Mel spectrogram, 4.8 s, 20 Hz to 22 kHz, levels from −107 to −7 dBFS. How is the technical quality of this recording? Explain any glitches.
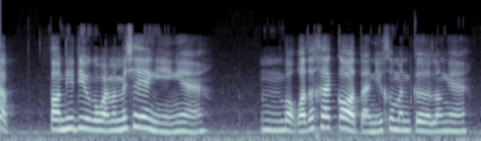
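Technical quality is poor, with plainly audible codec damage across the whole speech recording. Throughout, it shows the signature of Bluetooth SBC compression, likely from a low bit pool consistent with about 96 kbps: starved upper sub-bands make the treble thin and flicker, and coarse quantisation adds gritty noise and aliasing to the speech.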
